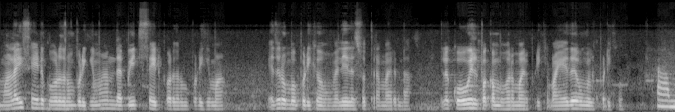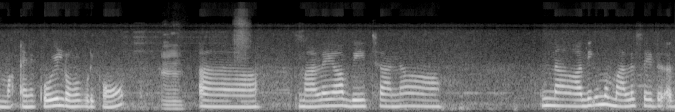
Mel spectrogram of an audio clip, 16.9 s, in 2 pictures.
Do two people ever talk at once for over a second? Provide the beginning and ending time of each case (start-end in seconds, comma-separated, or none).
none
